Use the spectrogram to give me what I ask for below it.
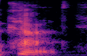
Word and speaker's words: Kant: Kant, Immanuel Kant, and yes, he's really pronounced like that for our American listeners, because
